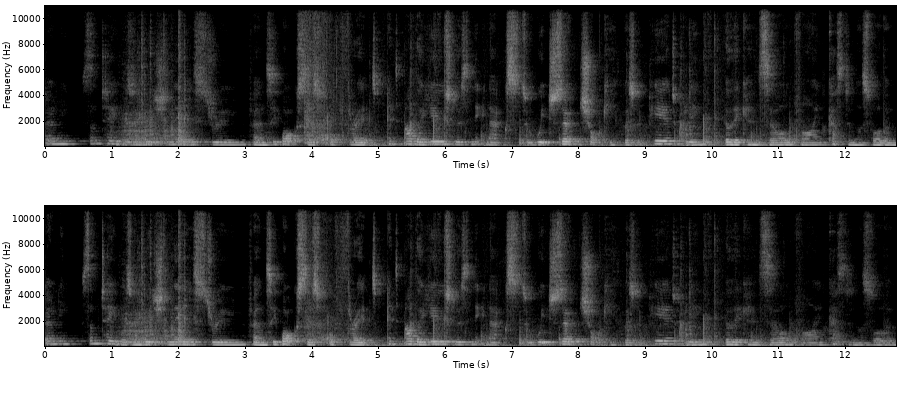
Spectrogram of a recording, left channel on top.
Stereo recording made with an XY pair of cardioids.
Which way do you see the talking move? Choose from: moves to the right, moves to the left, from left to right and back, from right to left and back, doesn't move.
moves to the left.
